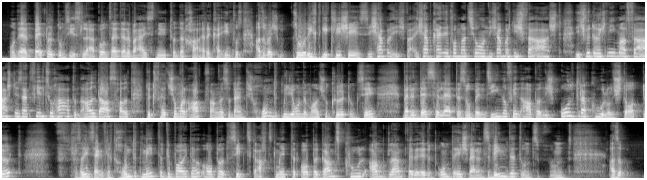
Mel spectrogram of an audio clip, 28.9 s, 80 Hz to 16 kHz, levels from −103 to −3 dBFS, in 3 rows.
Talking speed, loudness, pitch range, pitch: 220 wpm, -19 LUFS, 140-195 Hz, 165 Hz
